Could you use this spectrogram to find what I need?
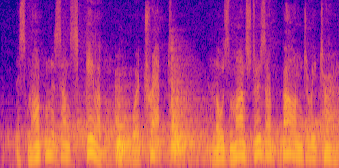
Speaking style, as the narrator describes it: Under his breath, mutters to himself

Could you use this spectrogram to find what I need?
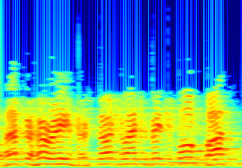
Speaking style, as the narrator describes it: the MP who was supposed to take care of us hollered

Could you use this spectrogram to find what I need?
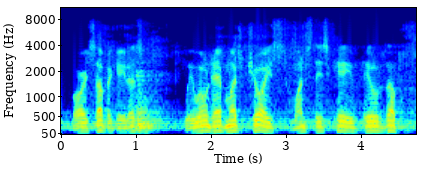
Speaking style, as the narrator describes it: Hoppy says grimly

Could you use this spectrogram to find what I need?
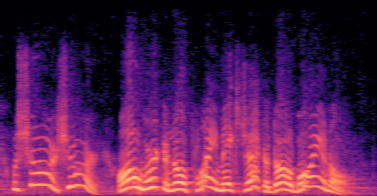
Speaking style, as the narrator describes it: Dagwood replies cheerfully

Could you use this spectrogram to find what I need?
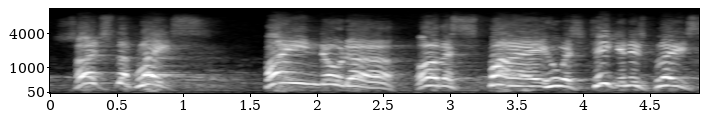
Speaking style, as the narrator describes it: he suddenly leaps to his feet and shouts

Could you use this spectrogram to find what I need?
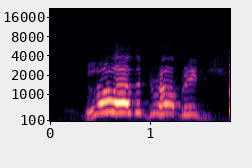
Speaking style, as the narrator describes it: the sheriff cries

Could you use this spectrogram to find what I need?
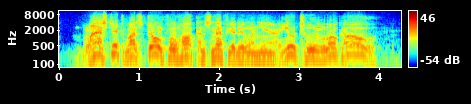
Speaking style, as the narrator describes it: he exclaims

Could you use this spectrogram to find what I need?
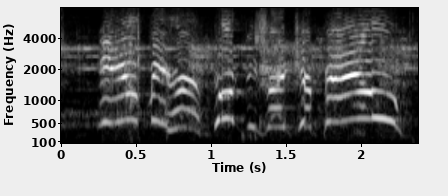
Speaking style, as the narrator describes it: Dagwood yells

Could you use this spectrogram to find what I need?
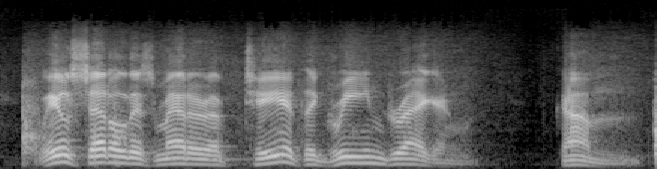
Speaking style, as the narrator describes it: Paul says grimly

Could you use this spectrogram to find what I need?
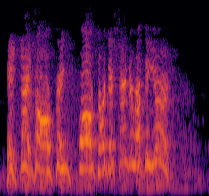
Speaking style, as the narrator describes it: Dewey very angrily shouts

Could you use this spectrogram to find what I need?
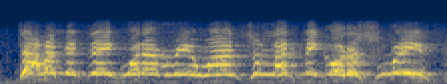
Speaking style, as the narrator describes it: Dagwood thinks and shouts

